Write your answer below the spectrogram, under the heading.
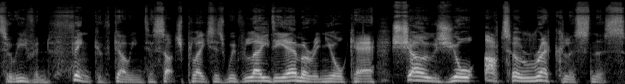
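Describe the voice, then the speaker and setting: A put-on character voice from a man, fairly high in pitch, at a moderate pace with hardly any pauses. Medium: video game. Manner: hesitant, throat-clearing.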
